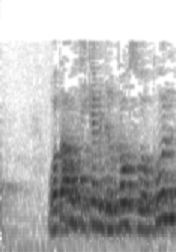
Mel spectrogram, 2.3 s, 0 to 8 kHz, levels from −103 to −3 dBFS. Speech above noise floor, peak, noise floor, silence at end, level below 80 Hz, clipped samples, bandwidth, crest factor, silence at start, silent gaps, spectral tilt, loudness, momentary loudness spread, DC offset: 34 dB; -12 dBFS; -59 dBFS; 0 s; -66 dBFS; under 0.1%; 5.2 kHz; 14 dB; 0 s; none; -12 dB/octave; -26 LUFS; 4 LU; under 0.1%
